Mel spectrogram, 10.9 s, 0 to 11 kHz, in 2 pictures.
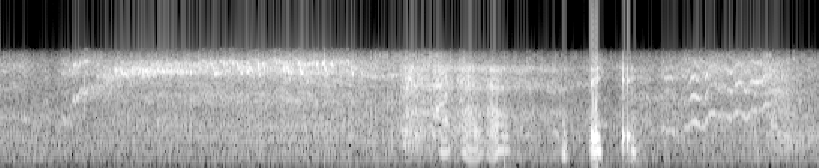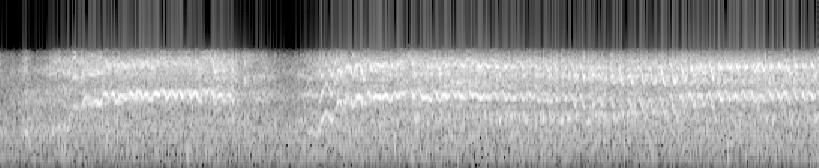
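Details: FTX Kanyon RC crawler after the 60T motor was swapped for a 35T with a smaller pinion, correct gear mesh and fresh grease. A high, wavering squeal occurs at low revs, and the cause is unknown.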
